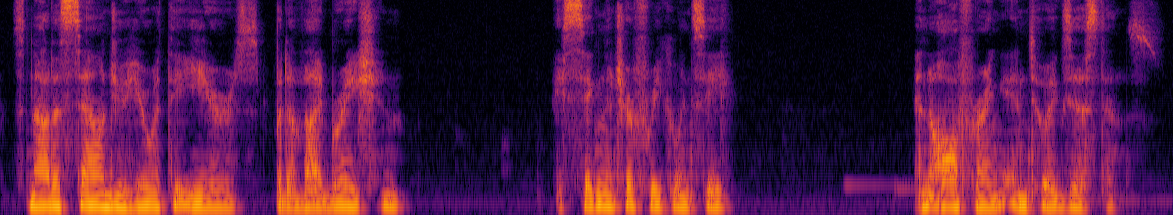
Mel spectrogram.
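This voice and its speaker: Slow, husky male meditation guide. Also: mid-range voice, little pitch movement. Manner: soft, hushed, breathy delivery with long pauses.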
